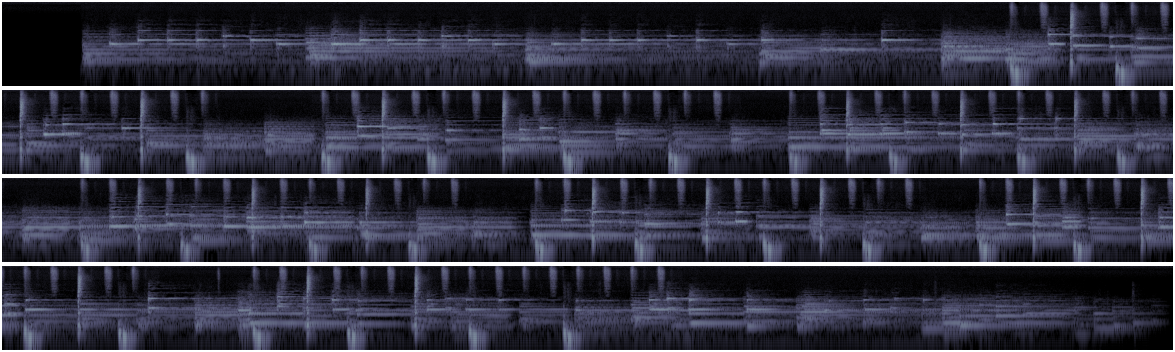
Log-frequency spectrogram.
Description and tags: I just need to close my eyes (without voice)
chill, chill-hop, chillhop, fi, hop, jazz, jazz-hop, jazzhop, lo, lo-fi, lofi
